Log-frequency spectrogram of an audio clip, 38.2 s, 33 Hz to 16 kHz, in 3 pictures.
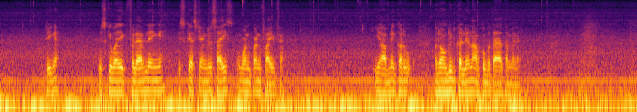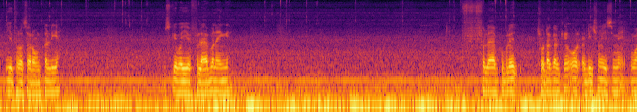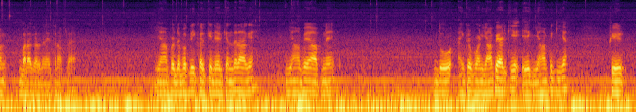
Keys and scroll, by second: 0.0-0.2 typing, 4.6-8.5 typing, 13.4 typing, 14.6 super+-, 14.7 super+-, 15.3 typing, 18.4 v, 19.0 space, 22.2-23.2 typing, 25.4-26.7 typing, 28.0 v, 37.2 a.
